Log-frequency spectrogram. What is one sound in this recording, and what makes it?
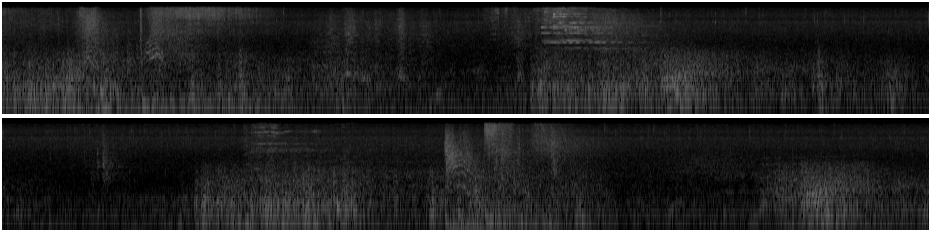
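Weapons strike and magic bursts crackle in a fight.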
